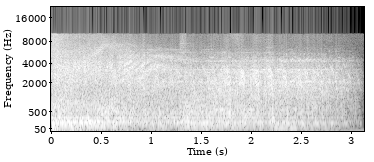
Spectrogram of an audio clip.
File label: blast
